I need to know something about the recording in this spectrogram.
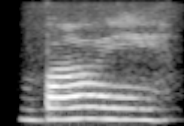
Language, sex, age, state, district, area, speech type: Hindi, female, 30-45, Uttar Pradesh, Sonbhadra, rural, read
